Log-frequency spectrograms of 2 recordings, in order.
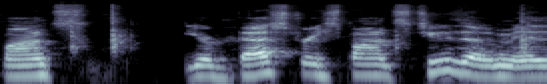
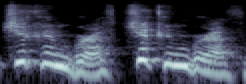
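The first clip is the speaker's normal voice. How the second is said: mock yelling, much higher pitch; 8 semitones higher than usual. Retelling how a man kept yelling outside the er, imitating a man yelling. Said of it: "the guy's yelling".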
